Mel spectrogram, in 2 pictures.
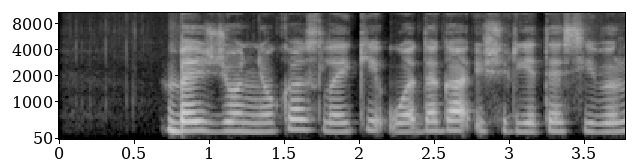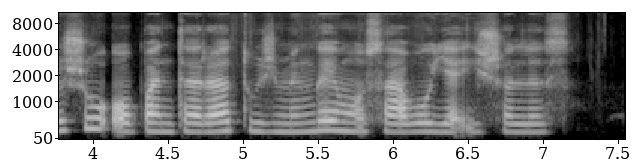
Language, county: Lithuanian, Marijampolė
